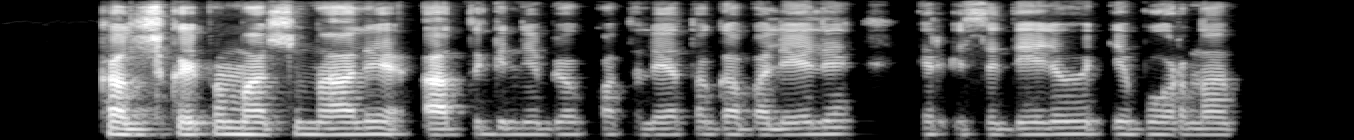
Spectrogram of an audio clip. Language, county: Lithuanian, Panevėžys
